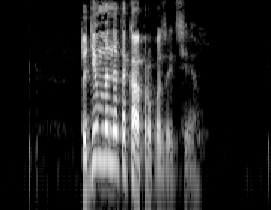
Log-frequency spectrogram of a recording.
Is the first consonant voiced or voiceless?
voiceless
